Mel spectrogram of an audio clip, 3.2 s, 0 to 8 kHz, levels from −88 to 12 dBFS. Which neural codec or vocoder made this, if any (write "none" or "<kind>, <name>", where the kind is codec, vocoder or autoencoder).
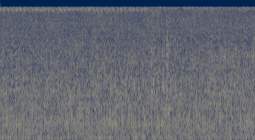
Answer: vocoder, HiFi-GAN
